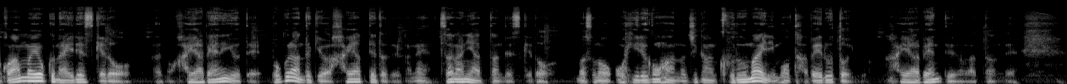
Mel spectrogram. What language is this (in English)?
Japanese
